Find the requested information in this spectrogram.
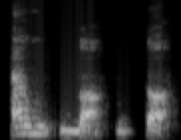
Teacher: huruf D itu lidahnya itu bertemu dengan ee gigi kanan kiri ya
